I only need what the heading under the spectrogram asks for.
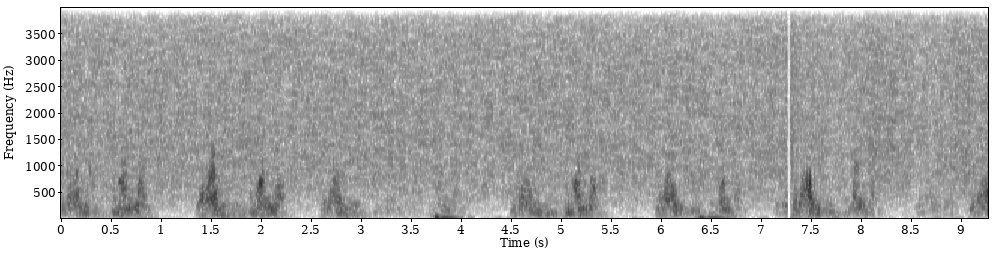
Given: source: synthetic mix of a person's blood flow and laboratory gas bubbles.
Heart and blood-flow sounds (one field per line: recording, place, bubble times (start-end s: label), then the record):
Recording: Doppler ultrasound of blood flow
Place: precordium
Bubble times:
0.04-0.33 s: bubbles
From the record:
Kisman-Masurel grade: 121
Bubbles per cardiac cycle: 1 to 2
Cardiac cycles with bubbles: 10 to 50%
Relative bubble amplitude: barely perceptible (0.100 to 0.250)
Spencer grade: 2 (many but less than half of the cardiac periods contain bubble signals, singularly or in groups)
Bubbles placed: anywhere in the cardiac cycle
